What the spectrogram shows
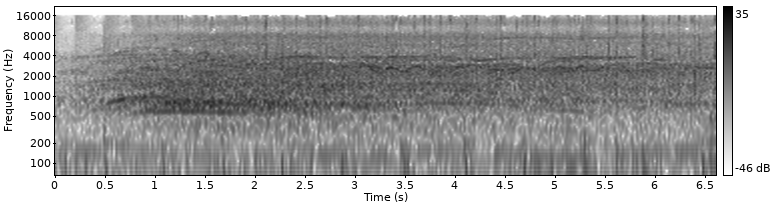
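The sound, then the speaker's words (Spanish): Sustained applause from the audience at the Cucu TV production studios during a live broadcast, with some cheering mixed in, a dense steady roar of clapping that swells in the first second and holds loudly to the end. “Para todos ustedes, fuerte el aplauso, público conocedor.”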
